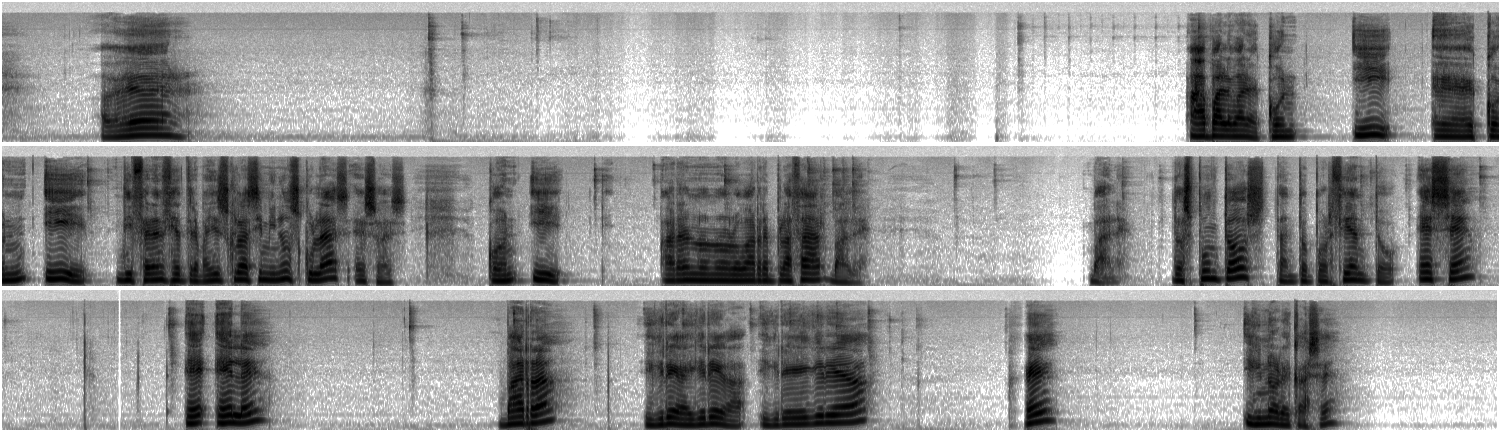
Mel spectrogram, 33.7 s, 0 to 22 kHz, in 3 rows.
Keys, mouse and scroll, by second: 4.1 ctrl+p, 4.1 typing, 5.6 typing, 7.5-8.9 typing, 11.8 BackSpace, 15.6-17.4 typing, 18.3 Escape, 18.6 u, 21.2-22.3 typing, 23.4-24.3 typing, 26.2-29.9 typing, 31.3 typing.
